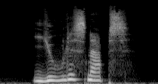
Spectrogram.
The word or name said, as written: julesnaps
